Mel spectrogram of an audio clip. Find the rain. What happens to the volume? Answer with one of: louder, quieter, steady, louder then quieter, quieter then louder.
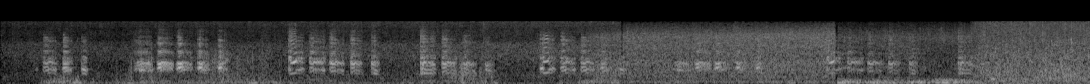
louder.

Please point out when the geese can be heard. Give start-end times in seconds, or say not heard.
0.3-9.9.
